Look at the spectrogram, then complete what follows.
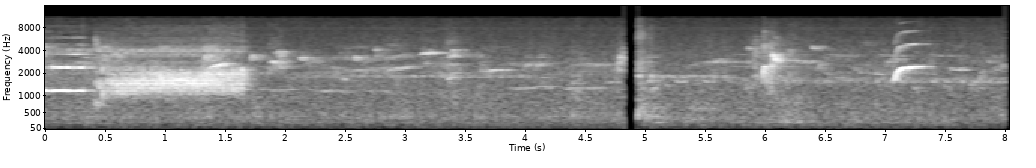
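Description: Waterslager (Malinois) song canary singing. A held whistled note runs into a loud, fast rolling trill, then softer chirps and twitters, and a few clear gliding whistles near the end.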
